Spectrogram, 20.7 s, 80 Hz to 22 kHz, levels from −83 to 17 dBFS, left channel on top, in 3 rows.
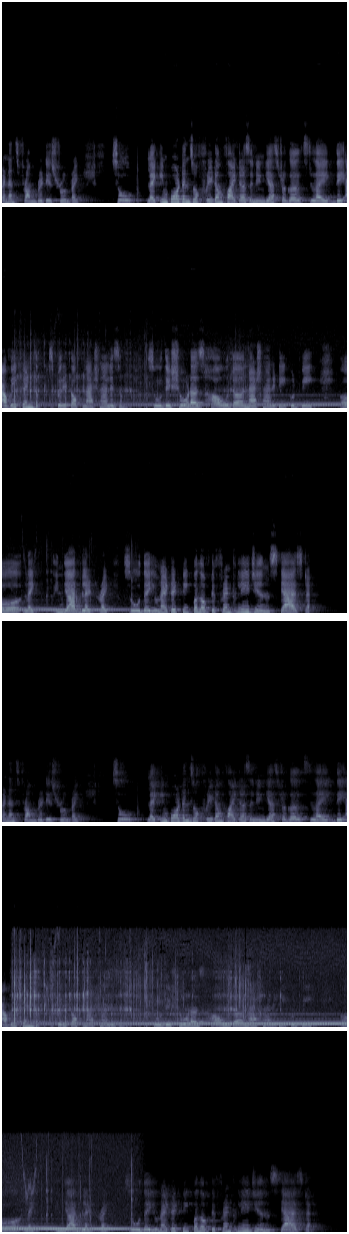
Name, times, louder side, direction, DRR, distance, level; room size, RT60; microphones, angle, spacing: voice 1, 0.0-1.9 2.2-2.6 2.9-9.4 9.8-14.4 14.8-15.9 16.3-20.0, left 4 dB, 65° left, 15 dB, 0.6 m, -36 dB
sound 1, 7.1-16.6, right 9 dB, 65° right, 0.5 m, -37 dB
16.0 x 13.5 x 4.8 m, 0.90 s
head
